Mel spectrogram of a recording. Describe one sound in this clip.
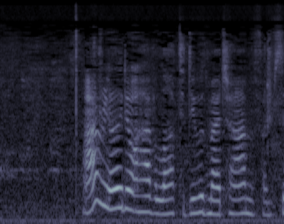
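A girl speaks close to a microphone with animation.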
